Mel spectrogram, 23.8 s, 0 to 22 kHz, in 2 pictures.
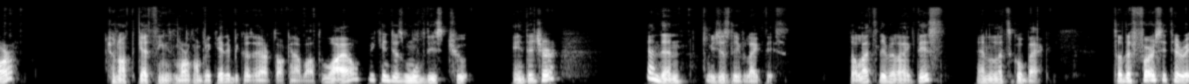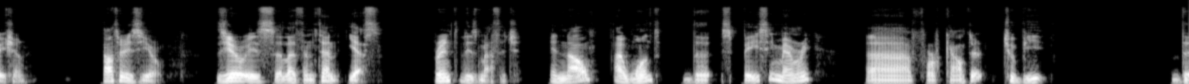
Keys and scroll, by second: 11.8 ctrl+F8.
